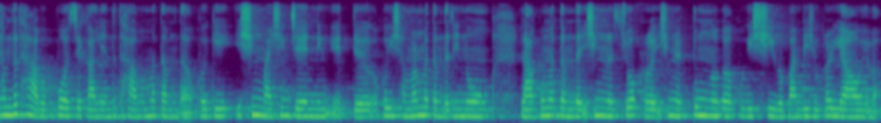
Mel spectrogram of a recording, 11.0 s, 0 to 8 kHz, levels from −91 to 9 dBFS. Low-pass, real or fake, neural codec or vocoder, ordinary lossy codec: 7.2 kHz; real; none; none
